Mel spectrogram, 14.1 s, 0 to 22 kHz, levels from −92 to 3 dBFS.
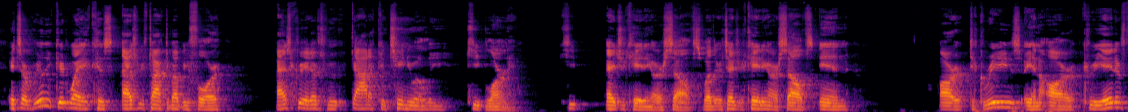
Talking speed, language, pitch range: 135 wpm, English, 115-170 Hz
